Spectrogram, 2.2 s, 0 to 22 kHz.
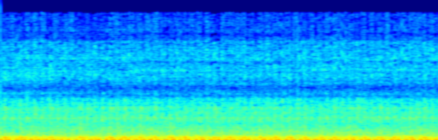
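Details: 2015 Ford Mondeo MK5 estate at idle, heard under the car: steady low drone with fast even flutter; humming/vibration in cabin at passenger-side rear traced to a loose fuel pipe cover.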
